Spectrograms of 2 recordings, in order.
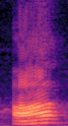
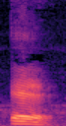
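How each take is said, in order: First: The vowel is an open 'ah' sound. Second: The vowel is a closed 'ay' sound. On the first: "आ का जो sound होता है वो Britishers देते हैं" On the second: "ए का जो साउंड होता है वो हमारे अमेरिकन देते हैं"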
